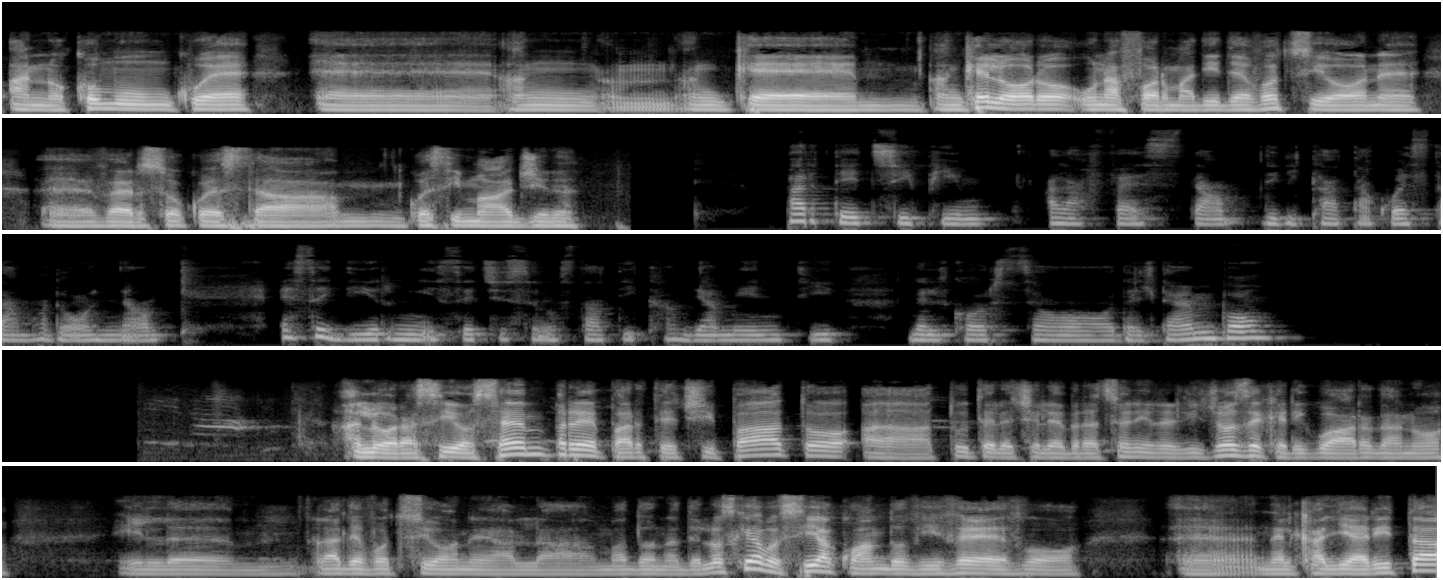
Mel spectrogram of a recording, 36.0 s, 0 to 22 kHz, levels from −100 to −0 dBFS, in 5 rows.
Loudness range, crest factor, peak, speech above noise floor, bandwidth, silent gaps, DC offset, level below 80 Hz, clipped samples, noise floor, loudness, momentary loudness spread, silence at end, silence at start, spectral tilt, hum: 17 LU; 20 dB; -6 dBFS; 27 dB; 9.6 kHz; 10.34-10.65 s, 21.28-22.26 s; under 0.1%; -60 dBFS; under 0.1%; -53 dBFS; -26 LUFS; 20 LU; 0 s; 0.05 s; -5.5 dB/octave; none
